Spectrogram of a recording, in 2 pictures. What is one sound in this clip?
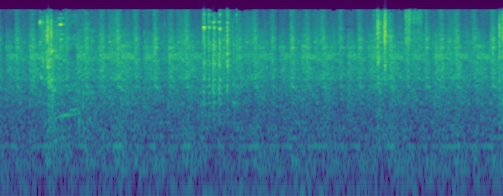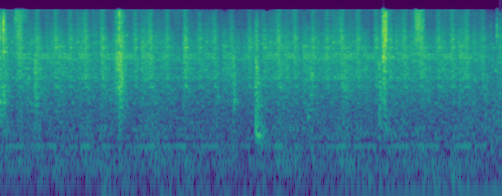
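A machine clanks and rattles as it is worked on.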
